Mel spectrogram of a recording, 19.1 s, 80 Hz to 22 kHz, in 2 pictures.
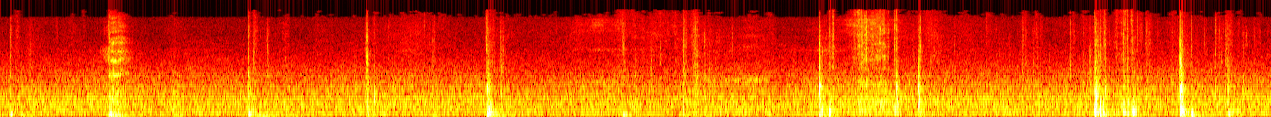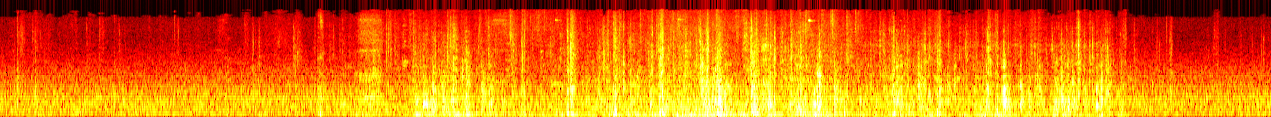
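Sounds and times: light wooden knocks: 0:00.0 - 0:03.9, 0:06.1 - 0:10.5, 0:11.3 - 0:18.4
footsteps: 0:06.1 - 0:19.0.

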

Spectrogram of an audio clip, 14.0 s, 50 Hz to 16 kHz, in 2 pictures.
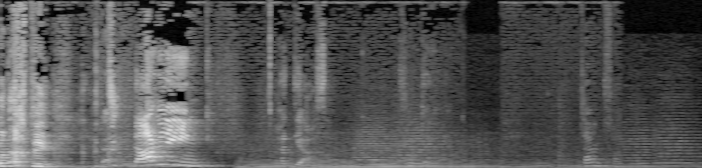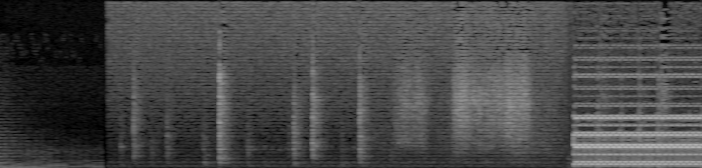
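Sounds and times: background music: 0:00.0 - 0:08.1
telephone ringing: 0:12.8 - 0:14.0.

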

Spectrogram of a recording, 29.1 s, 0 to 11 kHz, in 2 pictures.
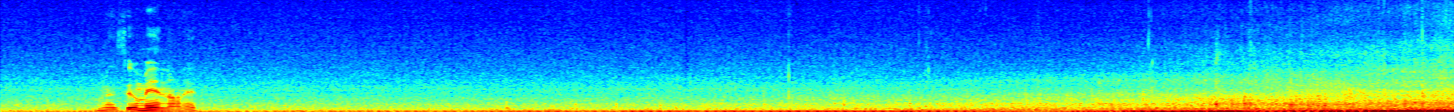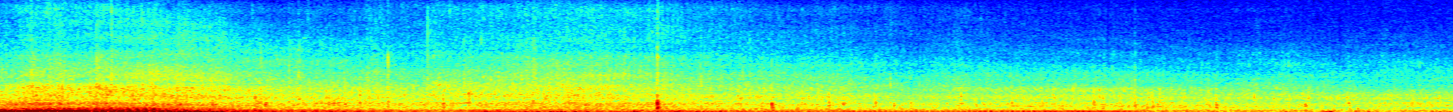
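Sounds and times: low engine hum: 0:00.0 - 0:29.0
wind noise on microphone: 0:27.4 - 0:29.0.

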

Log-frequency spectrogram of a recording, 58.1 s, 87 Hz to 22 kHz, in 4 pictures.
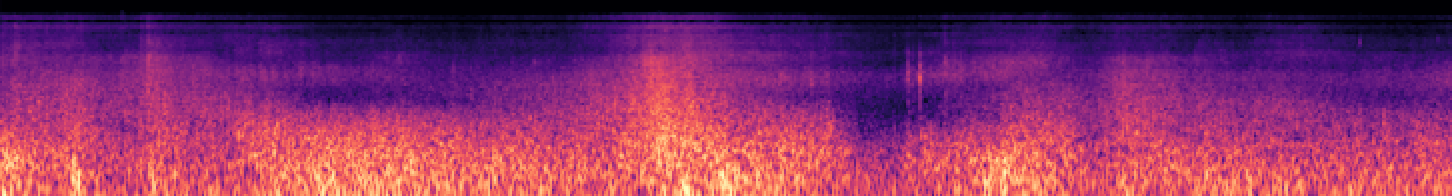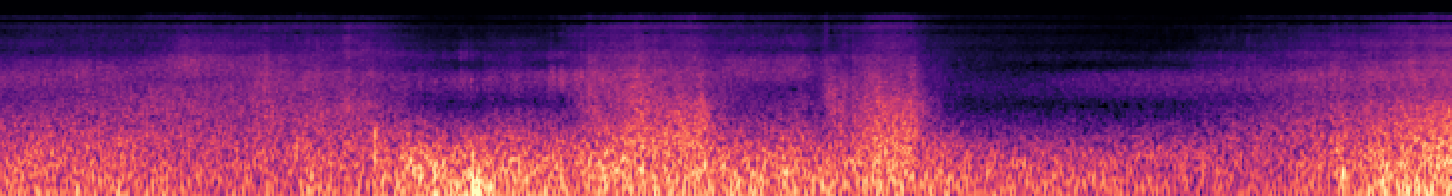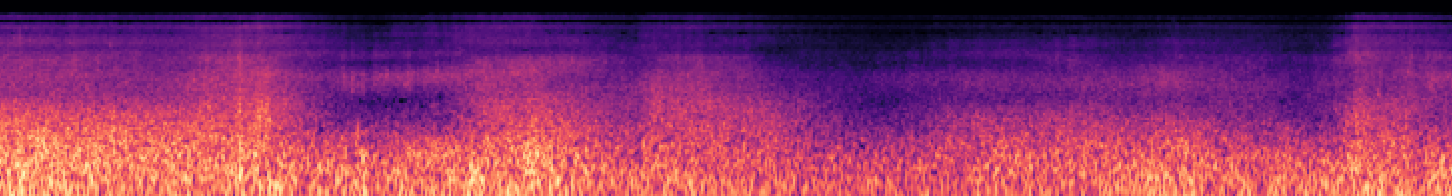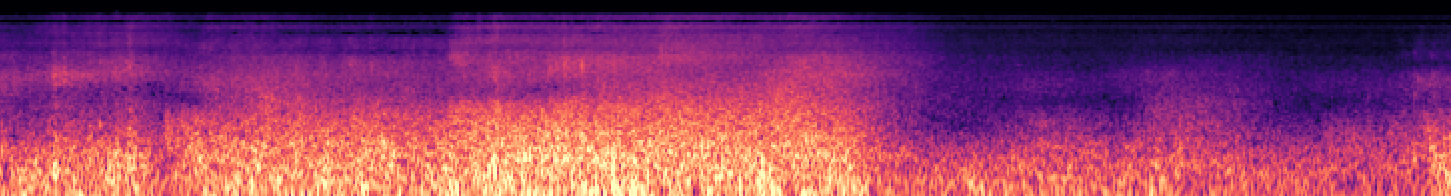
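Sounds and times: ocean waves breaking: 0:39.2 - 0:58.0.

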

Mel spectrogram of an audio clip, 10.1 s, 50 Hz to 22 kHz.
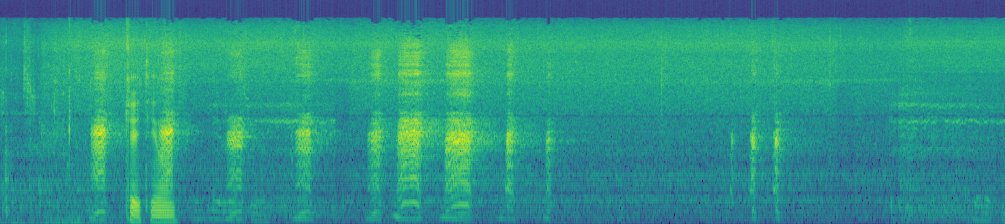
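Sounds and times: duck quacks: 0:00.9 - 0:05.6.

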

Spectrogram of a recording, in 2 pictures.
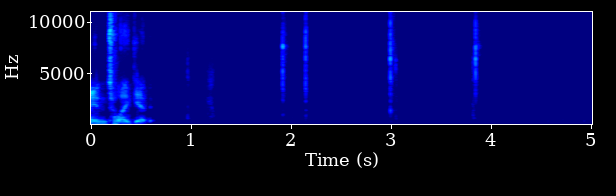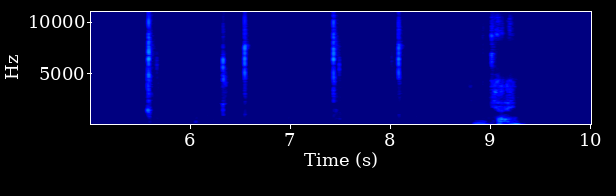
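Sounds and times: faint steady hum: 0:00.0 - 0:10.0
computer mouse clicks: 0:00.9 - 0:02.3, 0:02.9 - 0:03.2, 0:03.8 - 0:04.0, 0:05.5 - 0:06.7, 0:07.4 - 0:08.2.

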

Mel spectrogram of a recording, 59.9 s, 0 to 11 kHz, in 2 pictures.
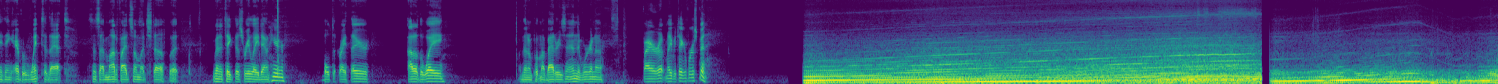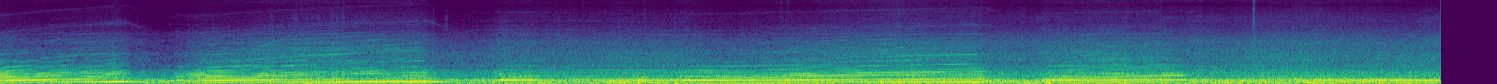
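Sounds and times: car engine pulling hard: 0:16.1 - 0:58.8.

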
